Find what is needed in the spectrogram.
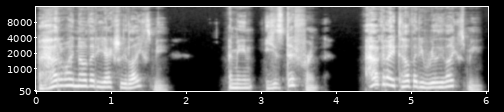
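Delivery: put-on high, far-off girlish pony voice, anxious; Derpy's voice. Derpy asking Barry in the bath, high and anxious.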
